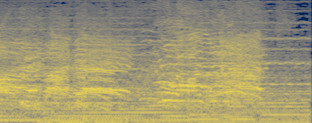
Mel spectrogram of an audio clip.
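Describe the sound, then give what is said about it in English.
A loud Wolverhampton football stadium crowd roars and chants together, a dense wall of many voices rising and surging continuously for a few seconds. “This is her love, and it grows evermore, each time she hears the famous crowd roar.”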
